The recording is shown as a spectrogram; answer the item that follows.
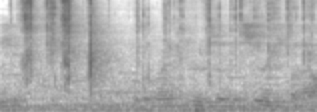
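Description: Foil trading-card pack wrapper being torn open by hand, with a cluster of sharp crackles in the first second and lighter crinkling after.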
